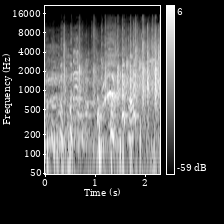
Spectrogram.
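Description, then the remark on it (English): An audience at a panel for the Immersive Horror Box presentation laughs and claps together at a joke, a dense wash of scattered hand claps mixed with chuckles and murmuring voices, steady and moderately loud throughout. “If you listen to the podcast, you definitely don't need to clap for that.”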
